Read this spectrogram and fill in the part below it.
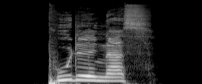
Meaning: drenched, soaked through
- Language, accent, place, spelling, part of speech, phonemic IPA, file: German, Germany, Berlin, pudelnass, adjective, /ˈpuːdl̩ˈnas/, De-pudelnass.ogg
